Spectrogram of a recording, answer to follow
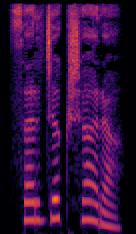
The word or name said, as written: ಸರ್ಜಕ್ಷಾರ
